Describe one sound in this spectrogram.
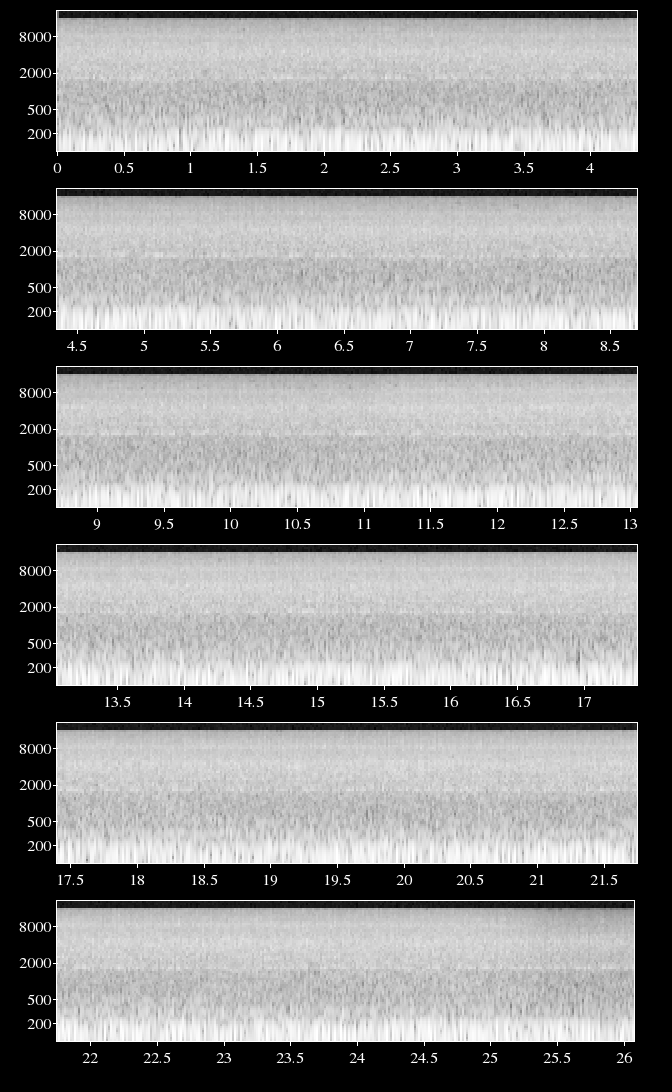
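A propeller aircraft engine drones steadily and loudly from inside a cockpit.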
